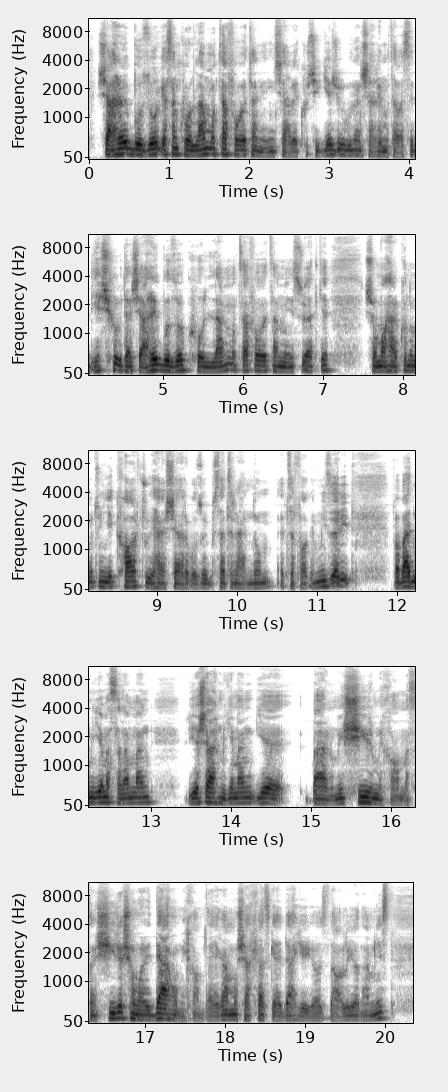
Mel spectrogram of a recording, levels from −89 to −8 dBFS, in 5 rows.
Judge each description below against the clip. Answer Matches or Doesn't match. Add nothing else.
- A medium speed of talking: Doesn't match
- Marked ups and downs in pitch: Doesn't match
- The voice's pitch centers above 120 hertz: Doesn't match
